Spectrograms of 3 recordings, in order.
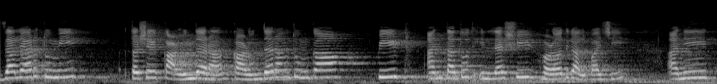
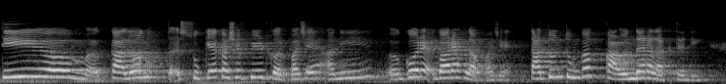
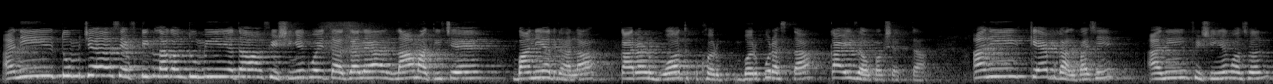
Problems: background sounds at intervals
